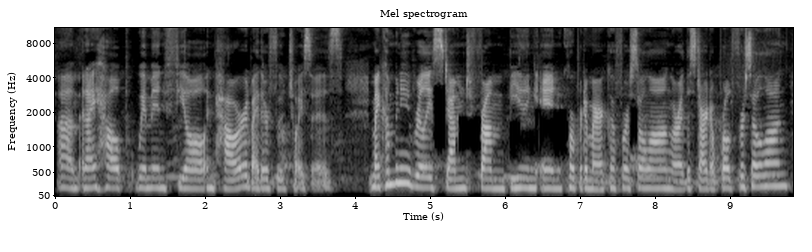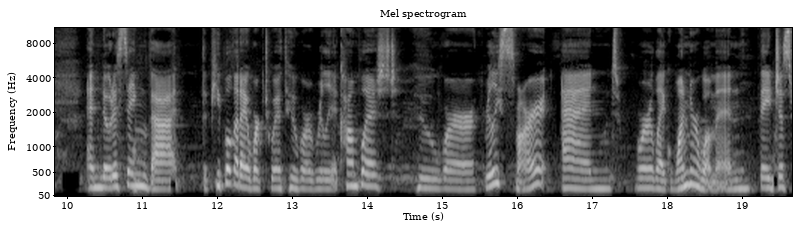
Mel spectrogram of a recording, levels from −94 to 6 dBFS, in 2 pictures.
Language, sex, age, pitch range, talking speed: English, female, 20-39, 175-200 Hz, 165 wpm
